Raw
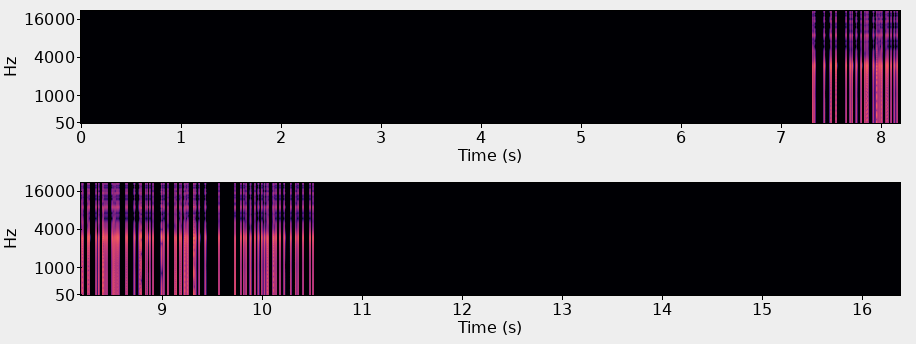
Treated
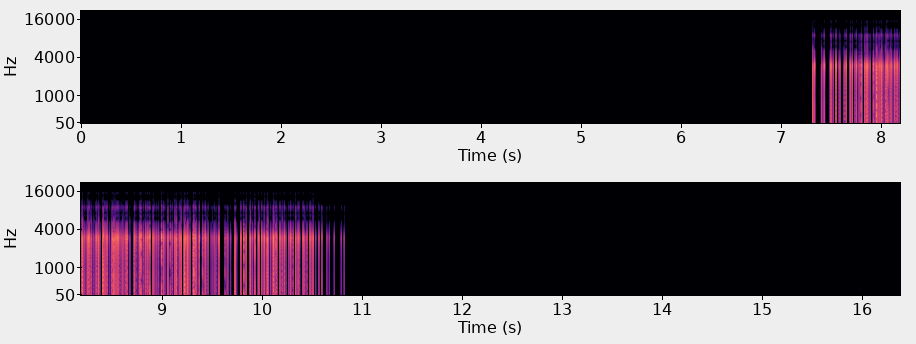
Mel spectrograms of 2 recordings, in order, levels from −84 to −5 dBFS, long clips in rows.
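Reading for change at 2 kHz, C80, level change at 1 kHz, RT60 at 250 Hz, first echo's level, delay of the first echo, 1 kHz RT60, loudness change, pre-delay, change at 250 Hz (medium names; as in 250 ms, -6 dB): +4.0 dB, no reverb, +4.0 dB, no reverb, -8.0 dB, 88 ms, no reverb, +2.5 dB, no reverb, +4.5 dB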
